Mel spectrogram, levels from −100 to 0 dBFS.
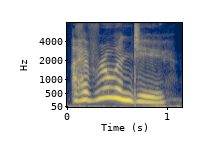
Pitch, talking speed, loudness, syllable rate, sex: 255 Hz, 205 wpm, -13 LUFS, 5.4 syllables/s, female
